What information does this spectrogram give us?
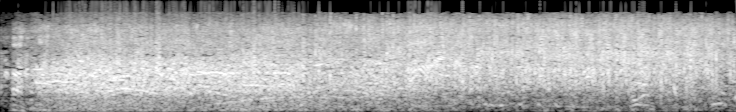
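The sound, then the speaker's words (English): Sustained audience applause for a comedy gag, steady and dense, filling the whole stretch at a loud, even level without pause or fade. “Got applause with a gag like that.”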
